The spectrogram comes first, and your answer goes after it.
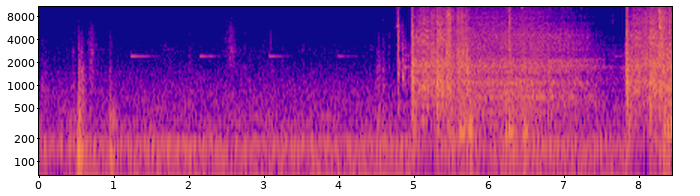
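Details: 2002 Kia Optima with P0102 MAF circuit low code that stalled in drive; after replacing a dry-rotted vacuum line, chime pings, engine cranks, catches straight away and settles into a steady idle that holds by itself.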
